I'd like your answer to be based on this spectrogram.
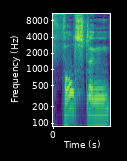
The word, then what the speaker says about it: Fuggleston: Yeah, he's born in 1552 in Quidhampton, which I am assured is in a parish named Fulston St. Peter. And you say, what's so funny about Fulston? And the answer is, it's spelled Fuggleston St. Peter, which you ask, why does he want to leave town?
